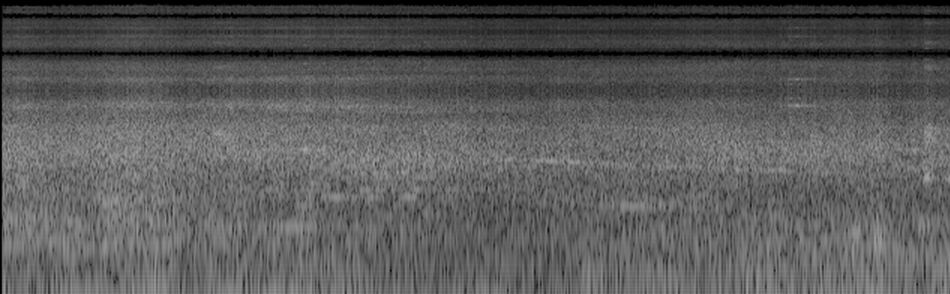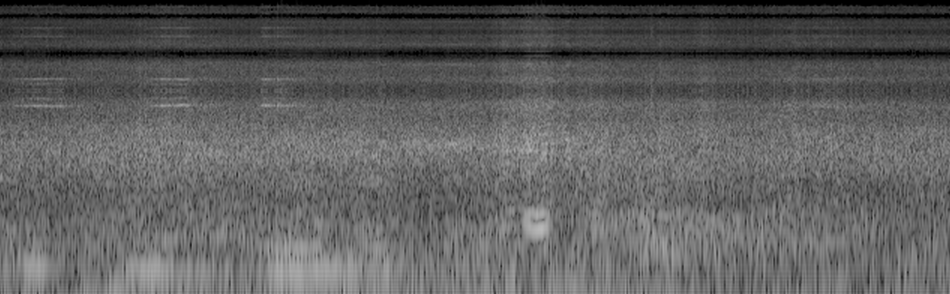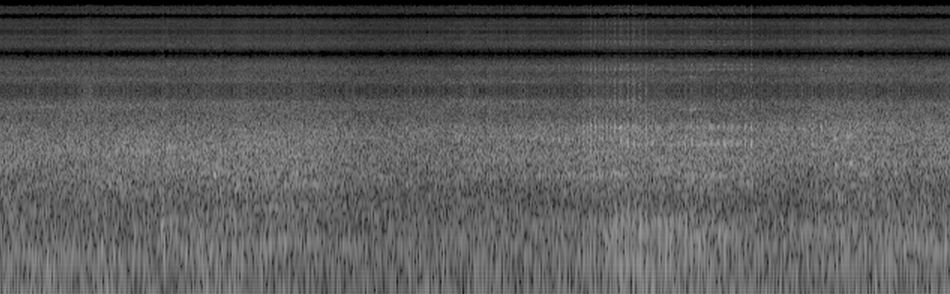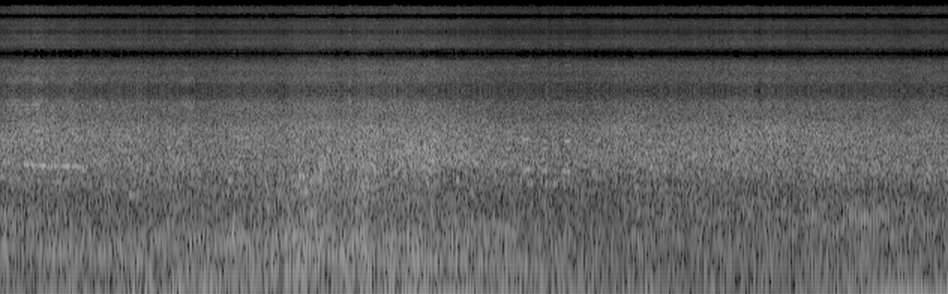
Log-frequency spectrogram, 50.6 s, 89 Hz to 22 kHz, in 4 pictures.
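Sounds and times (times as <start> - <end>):
street walk ambience recorded on a mobile phone: 0.0 - 50.6.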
